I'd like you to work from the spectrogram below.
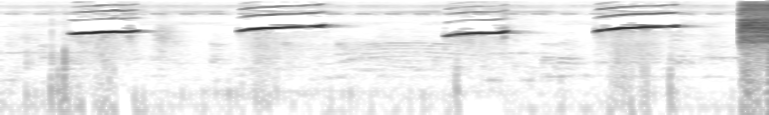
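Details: Oriental magpie-robin song from Vietnam, used to stir other birds into singing: clear rising whistles, each about half a second long, repeated roughly every second and a half, ending in a loud burst of noise.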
